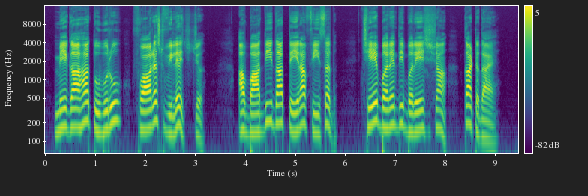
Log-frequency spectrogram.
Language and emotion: Dogri, neutral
